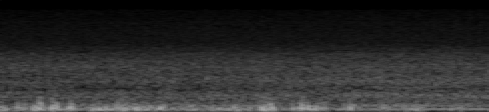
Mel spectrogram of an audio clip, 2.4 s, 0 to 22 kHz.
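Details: 1950s Canadian Robbins & Myers 12-inch oscillating fan, as found before restoration, first test run on high of two speeds: soft, low, even air whoosh, no rattle or wobble, spins smoothly though not very fast for high; runs normally.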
